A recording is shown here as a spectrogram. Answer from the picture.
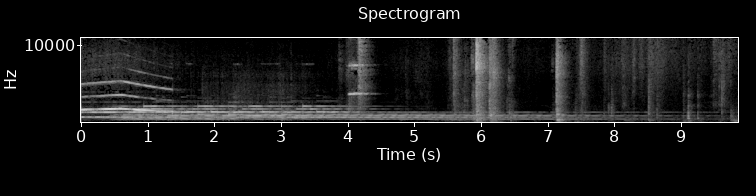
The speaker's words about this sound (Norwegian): Klokken 08.37 stanser han for rødt lys ved Majorstua i Oslo. Det neste han hører er blålys og sirener.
